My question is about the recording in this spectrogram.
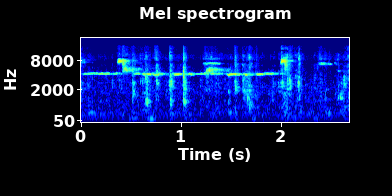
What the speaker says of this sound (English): I'm listening to the birds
